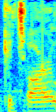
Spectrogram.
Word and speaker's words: Qatar: And it shows the amount of money that countries like Qatar, I think that's how you pronounce it, right? Qatar, like guitar.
